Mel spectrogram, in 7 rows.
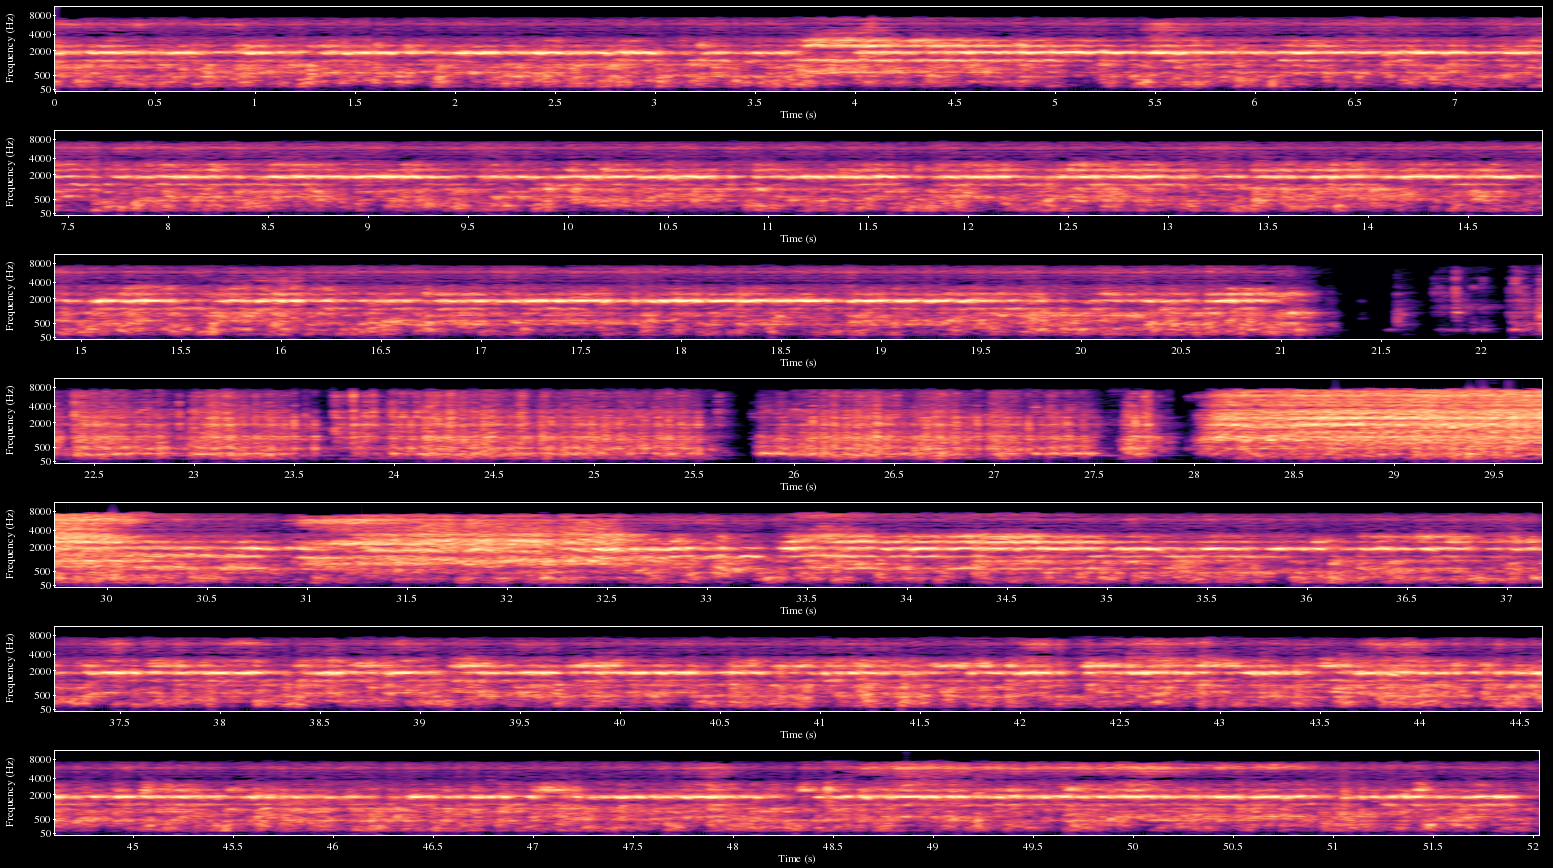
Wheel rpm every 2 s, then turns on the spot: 160, 160, 160, 160, 160, 160, 160, 160, 160, 160, 110, 20, 30, 20, 110, 160, 160, 160, 170, 160, 160, 160, 160, 160, 160, 160.
22-28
